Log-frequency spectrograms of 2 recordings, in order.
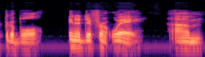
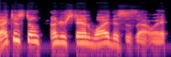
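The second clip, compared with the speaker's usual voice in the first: higher, playfully puzzled tone; mock confusion; 6 semitones higher than usual. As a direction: act like you don't get it, tongue in cheek. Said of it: "we kinda go".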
